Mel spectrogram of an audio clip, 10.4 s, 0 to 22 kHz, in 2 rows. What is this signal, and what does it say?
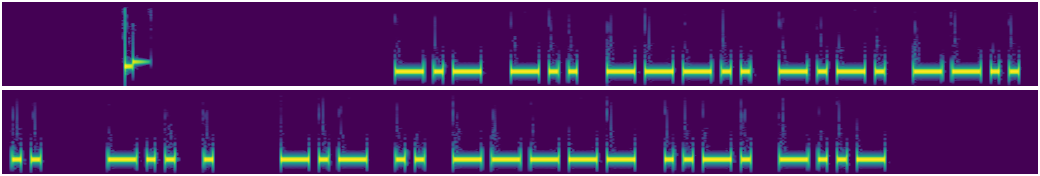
Morse code, heard as a keyed tone, about 25 wpm, 700 Hz. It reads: KD8CZI DE KI0FX
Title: USA Callsign DE Callsign 25wpm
